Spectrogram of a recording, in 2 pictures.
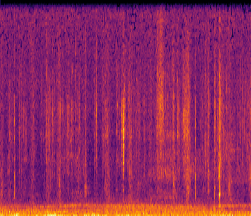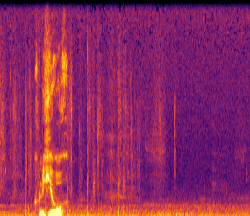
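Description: Footsteps shuffle softly over a gritty floor.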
